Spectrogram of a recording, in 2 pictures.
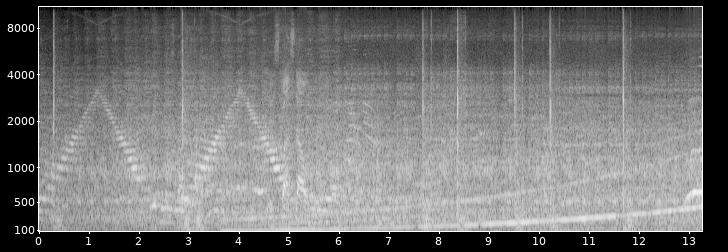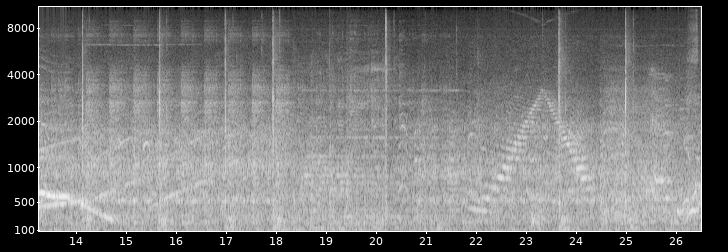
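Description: Arcade game electronic sound effects, most likely from a Stacker prize machine: a long tone rising slowly in pitch over about ten seconds, bursts of up-and-down warbling chirps near the start and again near the end, and many sharp clicks, over arcade background noise.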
